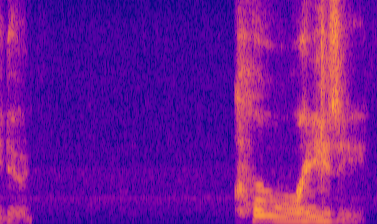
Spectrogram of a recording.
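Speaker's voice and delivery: ordinary talk, nothing marked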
